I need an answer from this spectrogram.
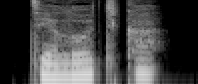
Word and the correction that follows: тёлочка: «Не телочка, а тёлочка», — поправил он.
